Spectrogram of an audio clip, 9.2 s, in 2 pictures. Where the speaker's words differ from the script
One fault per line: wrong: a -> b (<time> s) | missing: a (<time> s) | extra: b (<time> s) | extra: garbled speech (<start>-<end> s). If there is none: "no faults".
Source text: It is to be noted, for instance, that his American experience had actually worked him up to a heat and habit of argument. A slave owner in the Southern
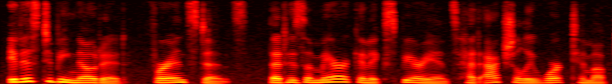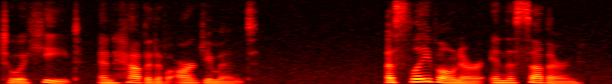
no faults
